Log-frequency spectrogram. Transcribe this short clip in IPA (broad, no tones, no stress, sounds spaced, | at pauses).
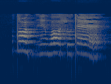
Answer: dˤ uː bʱ eː w ɒ ɬ o t æː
